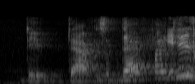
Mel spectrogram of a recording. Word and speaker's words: Dav: as successful as, say, Dav? Is it Dav? It is actually. It's pronounced Dave. I don't know why it doesn't have an E on it, but that's Okay.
